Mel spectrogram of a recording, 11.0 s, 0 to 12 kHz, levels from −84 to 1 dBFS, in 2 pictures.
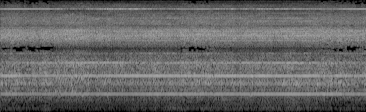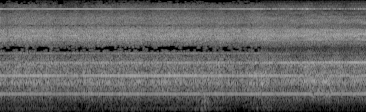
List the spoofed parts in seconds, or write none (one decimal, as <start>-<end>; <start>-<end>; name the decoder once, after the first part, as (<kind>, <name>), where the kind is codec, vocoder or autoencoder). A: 0.8-2.7 (autoencoder, DAC-VAE); 3.2-4.8; 9.4-11.0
